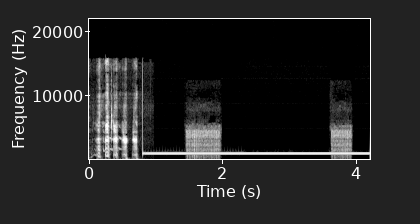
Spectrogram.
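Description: A television colour-bars test-pattern tone: one steady, high-pitched beep that starts just under a second in, after a short laugh. It is broken twice by short bursts of static hiss.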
